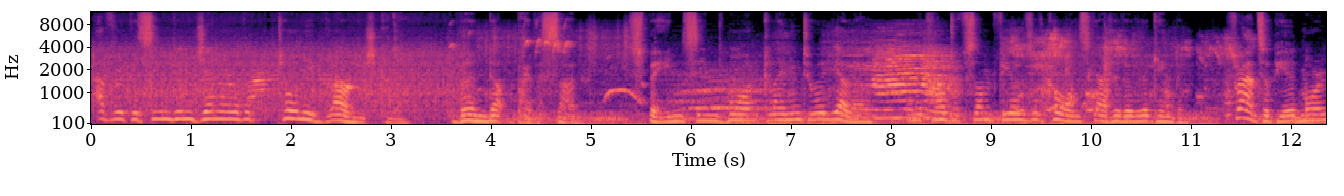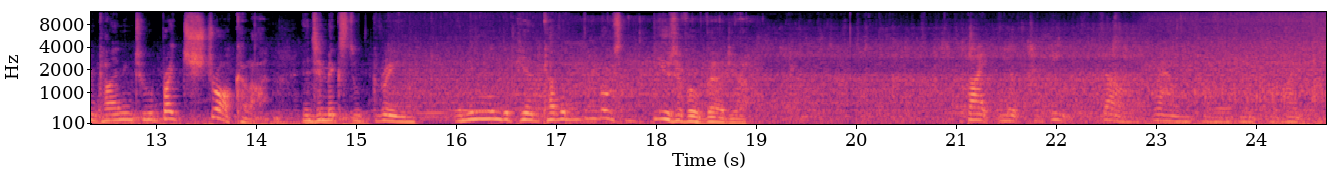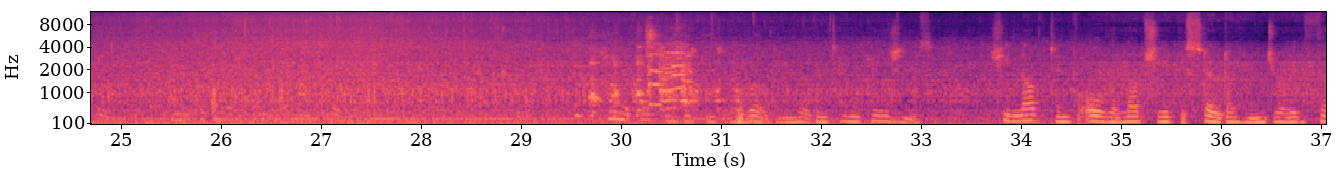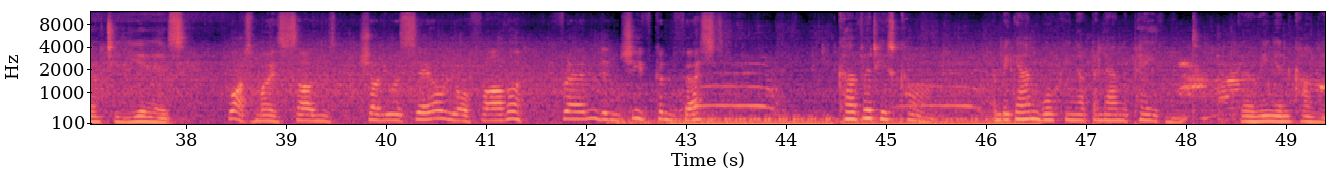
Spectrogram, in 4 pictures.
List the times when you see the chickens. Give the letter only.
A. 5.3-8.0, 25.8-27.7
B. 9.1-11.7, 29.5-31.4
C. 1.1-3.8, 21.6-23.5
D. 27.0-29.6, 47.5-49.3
B.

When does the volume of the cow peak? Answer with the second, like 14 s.
8 s.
